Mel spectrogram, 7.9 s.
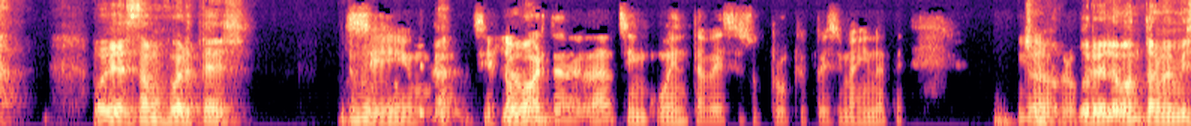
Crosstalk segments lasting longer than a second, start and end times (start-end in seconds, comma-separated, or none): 2.3-3.8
